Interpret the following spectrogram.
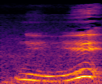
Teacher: Chú ý âm này chúng ta phải tròn hết môi ở giữa từ đầu đến cuối phát âm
